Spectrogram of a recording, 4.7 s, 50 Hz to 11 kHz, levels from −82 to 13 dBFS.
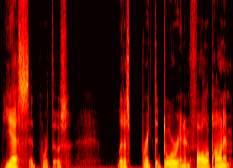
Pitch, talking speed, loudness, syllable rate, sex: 155 Hz, 165 wpm, -20 LUFS, 4.6 syllables/s, male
